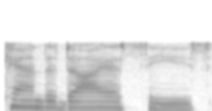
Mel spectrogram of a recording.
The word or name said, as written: candidiases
